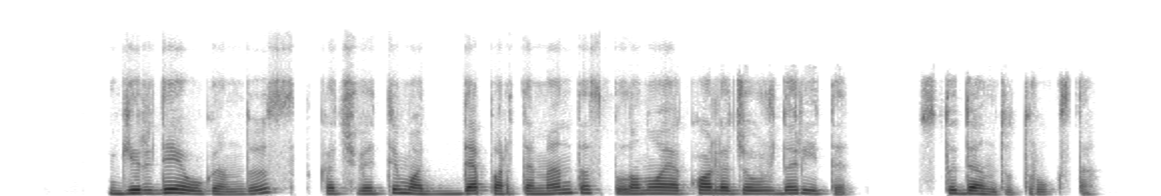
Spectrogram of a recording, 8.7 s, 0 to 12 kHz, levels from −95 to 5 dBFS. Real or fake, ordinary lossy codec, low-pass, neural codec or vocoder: real; Opus, 32 kbps; 7.2 kHz; none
